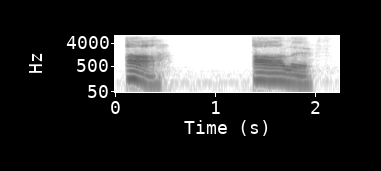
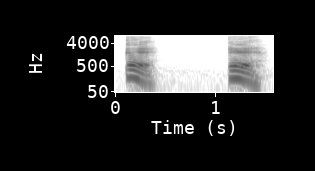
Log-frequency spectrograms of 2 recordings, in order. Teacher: Aleph is ah, Aleph. And so you don't use the front part of your mouth, but only the back of your throat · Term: guttural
